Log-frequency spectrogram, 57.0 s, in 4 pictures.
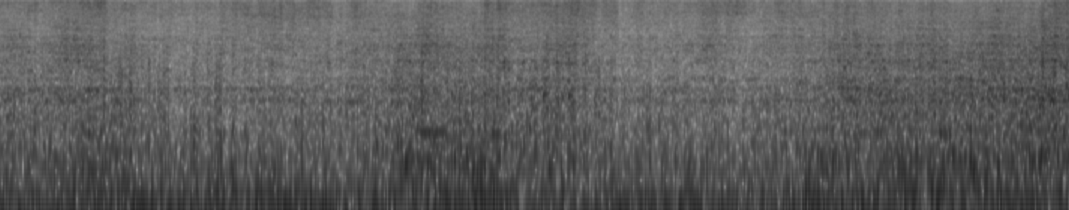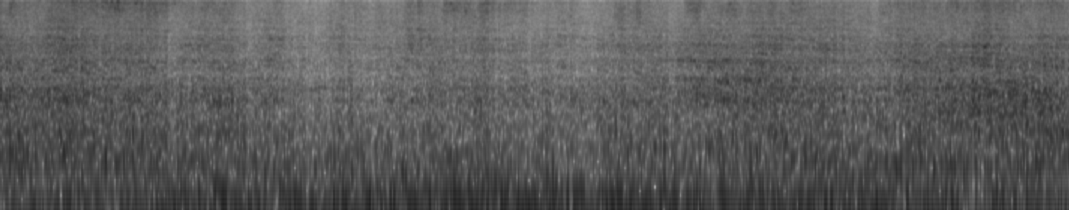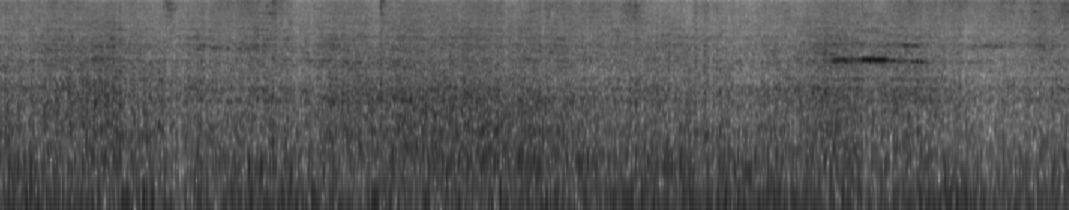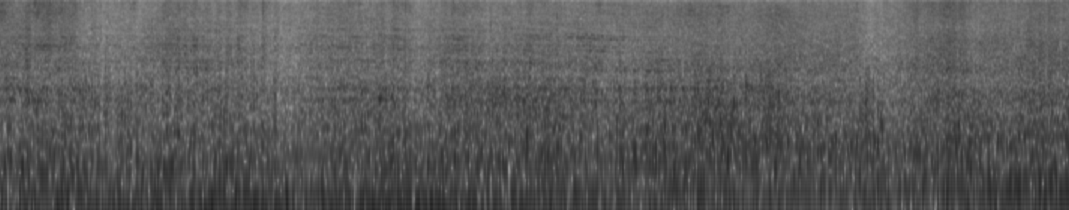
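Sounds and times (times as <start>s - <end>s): train wheels rumbling on rail: 0.0s - 57.0s
wheel squeal: 39.6s - 42.9s.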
